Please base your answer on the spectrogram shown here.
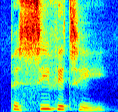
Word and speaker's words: passivity: the on the antiperspirant the word passive passive stress on power on the first syllable when we add the itty it becomes passivity perceivity and the last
